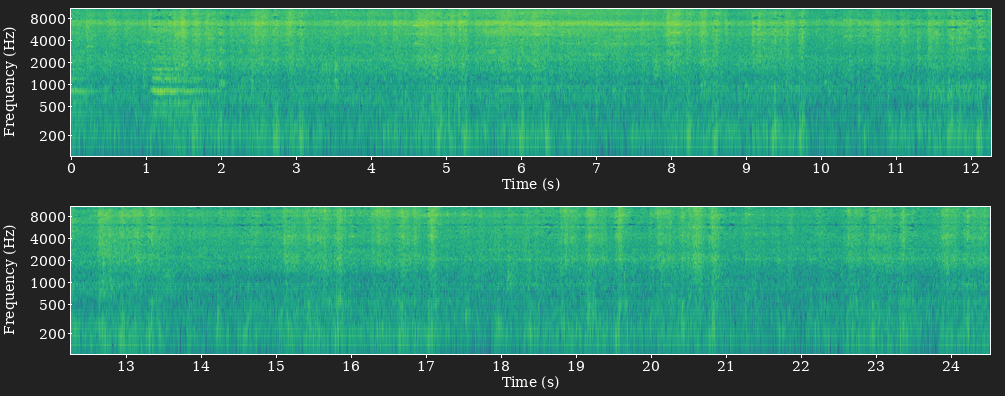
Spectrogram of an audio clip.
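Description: Rake of passenger coaches rolling slowly past during shunting, wheels clacking over rail joints over a steady rumble.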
